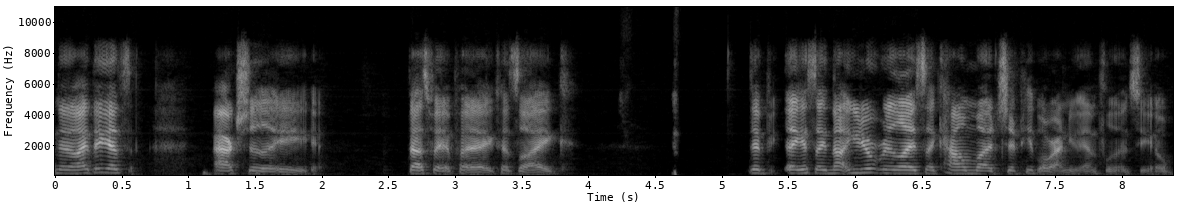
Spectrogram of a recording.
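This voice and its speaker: In an American accent, a woman speaks at a fairly quick pace and a fairly high pitch, her bright, sharp tone touched with vocal fry and lively intonation, broken by long, frequent pauses. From US Midwest. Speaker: church podcast host. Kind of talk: casual chat.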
